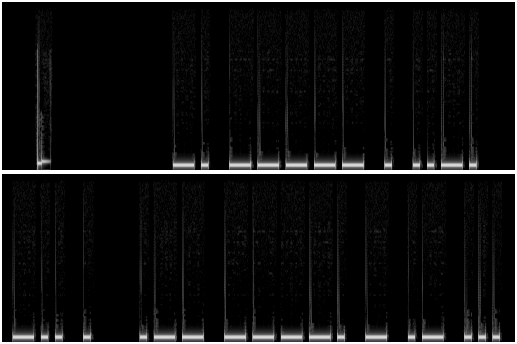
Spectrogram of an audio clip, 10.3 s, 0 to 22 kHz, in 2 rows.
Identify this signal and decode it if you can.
Morse code, heard as a keyed tone, about 17 wpm, 700 Hz. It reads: N0EF DE W9TAS
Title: Practice QSO - Exchange 4 - Ending - 17wpm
